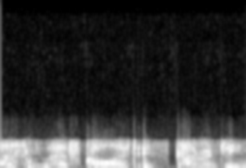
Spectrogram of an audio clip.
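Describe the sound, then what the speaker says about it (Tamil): Over a failed phone call, a tinny, narrowband recorded voice announces that the number cannot be reached. It plays as continuous speech for about two seconds with brief pauses. "மாடர்ன் நம்பர் நாட் ரீச்சபிள்னு வருதே"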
